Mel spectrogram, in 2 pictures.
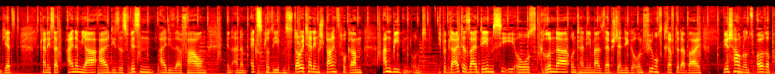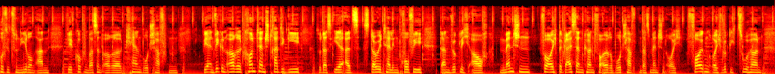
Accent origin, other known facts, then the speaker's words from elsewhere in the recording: Rostock, Mecklenburg-Vorpommern, Germany; Wenn du mal hier oben bei uns in Rostock bist, dann nehme ich dich mal mit nach Warnemünde zum alten Strom. Da liegen nämlich die Fischkutter aus der alten Zeit. Als ich noch Kind war, sind die auch noch rausgefahren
